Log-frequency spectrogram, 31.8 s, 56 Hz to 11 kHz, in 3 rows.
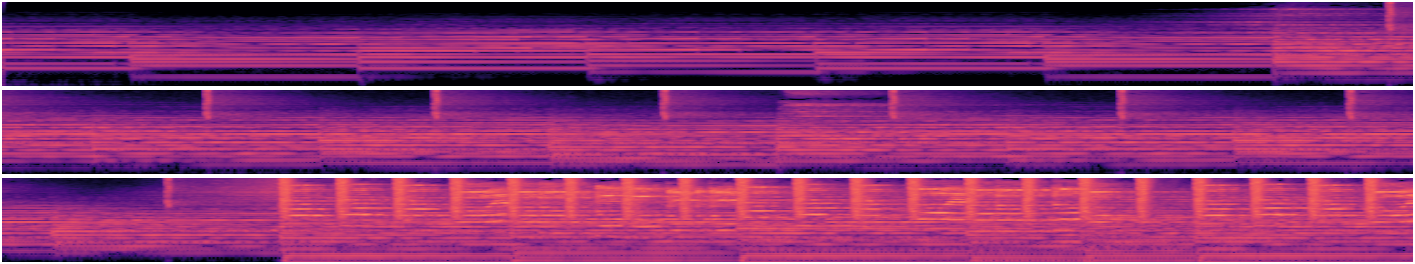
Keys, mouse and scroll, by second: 0.1 alt+scroll up 1, 1.3-2.0 typing, 3.0 double click, 3.3 typing, 4.0 double click, 4.7 alt+scroll down 1, 5.8 typing, 7.5 double click, 8.7-9.6 typing, 12.5 double click, 14.9 double click, 17.9-19.9 scroll down 1, 20.7 double click, 25.7 scroll down 1, 27.5 double click, 27.7-28.5 typing, 31.5 double click.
